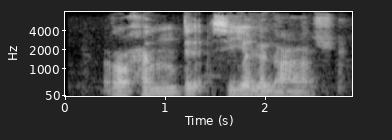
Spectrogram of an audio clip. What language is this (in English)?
Kabyle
